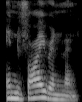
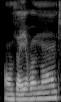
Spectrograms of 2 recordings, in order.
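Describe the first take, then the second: First: The stress is on the second syllable. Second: The stress is not on the second syllable. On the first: The speaker calls it right. "mais bien environment. L'accent tombe sur le son vi, la deuxième syllabe" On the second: The speaker calls it wrong. "On ne va donc pas dire environment"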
